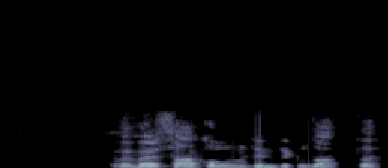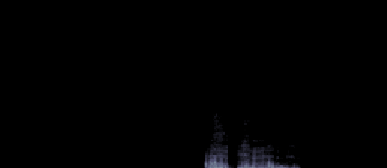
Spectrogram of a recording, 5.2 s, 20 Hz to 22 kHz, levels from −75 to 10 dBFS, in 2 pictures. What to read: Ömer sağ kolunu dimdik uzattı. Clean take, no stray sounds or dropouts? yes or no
no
